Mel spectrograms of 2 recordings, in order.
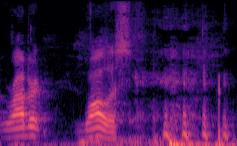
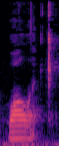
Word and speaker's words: Wallach: And they also know about Robert Wallace. Jesus, You can't even say it right. It I don't know. What was it? was Robert Wallach.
